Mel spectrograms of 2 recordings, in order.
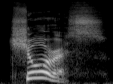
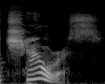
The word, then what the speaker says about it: Chaurus: start with this one chorus or chaurus depending on who's pronouncing it i personally prefer chorus i say chorus in my head and i believe lucian says it too although i can't think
